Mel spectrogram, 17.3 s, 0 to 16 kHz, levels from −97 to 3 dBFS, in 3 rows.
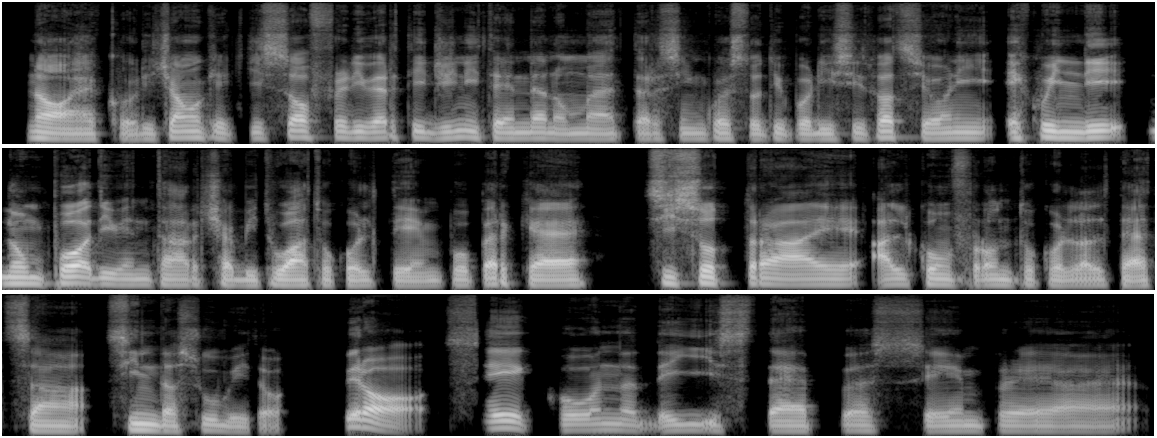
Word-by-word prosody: No, 105 -4 +6
ecco, 95 -2 -4
diciamo 120 +6 +1
che 105 -3 -5
chi 105 +4 -10
soffre 120 +1 0
di 115 - -1
vertigini 115 +1 -2
tende 105 0 0
a - - +2
non 95 -2 -3
mettersi 95 0 -4
in 100 - -5
questo 100 -1 -3
tipo 95 0 -3
di 95 0 -3
situazioni 105 +1 -1
e 110 - -1
quindi 120 0 +3
non 120 -1 +3
può 130 -1 +8
diventarci 100 -3 -2
abituato 95 0 +3
col 90 -1 -2
tempo, 85 +3 -2
perché 95 0 +3 0.2
si 120 - -1
sottrae 105 -5 +3
al 100 0 0
confronto 100 -2 -1
con - - -2
l'altezza 95 -3 0
sin 115 -2 +1
da 95 -3 +1
subito. 90 -3 -6 0.2
Però, - - +5
se 140 -1 -1
con 110 0 -4
degli 105 +2 -6
step 95 +1 -3
sempre, 95 -2 -5
mhmm, - - -10
100 Hz, 145 wpm, -25 LUFS, 95-115 Hz, 0.2 s, può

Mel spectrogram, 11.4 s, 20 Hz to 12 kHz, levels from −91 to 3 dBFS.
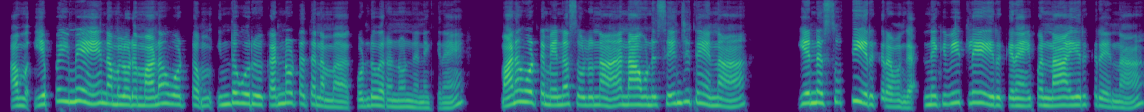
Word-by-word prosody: ஆமா, 220 -1 -2 0.2
எப்பயுமே 350 +4 +1 0.2
நம்மளோட 255 -3 +1
மன 235 +5 +3 0.2
ஓட்டம், 240 -4 -5 0.2
இந்த 275 +3 0
ஒரு 275 -1 +1
கண்ணோட்டத்த 285 +1 -1
நம்ம 190 -2 -4 0.2
கொண்டு 215 +3 -4
வரணுன்னு 190 -4 -4
நெனைக்கிறேன். 155 - -7 0.5
மன - - +6
ஓட்டம் 290 -6 +1
என்ன 260 +2 +1
சொல்லுன்னா, 240 -1 0 0.2
நான் 255 0 +5
1 245 0 -1
செஞ்சுட்டேன்னா, 280 - -1 0.8
என்ன 310 +1 +4
சுத்தி 335 +3 0
இருக்குறவங்க, 200 -10 -3
இன்னைக்கு 260 +1 -2
வீட்லயே 315 0 +3
இருக்கிறேன், 225 -2 +1
இப்ப 240 - -3
நான் 235 +1 +5
இருக்கிறேன்னா, 200 -10 -4
245 Hz, 145 wpm, -23 LUFS, 220-285 Hz, 0.8 s, மன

